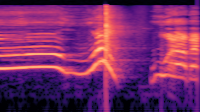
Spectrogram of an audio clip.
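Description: A man's howl: one long held high note, then a quick swooping whoop that rises and falls about a second in.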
